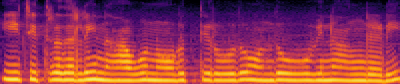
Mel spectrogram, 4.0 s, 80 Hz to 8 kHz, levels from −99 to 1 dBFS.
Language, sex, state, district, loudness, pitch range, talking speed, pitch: Kannada, female, Karnataka, Shimoga, -12 LUFS, 220-240 Hz, 105 wpm, 230 Hz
